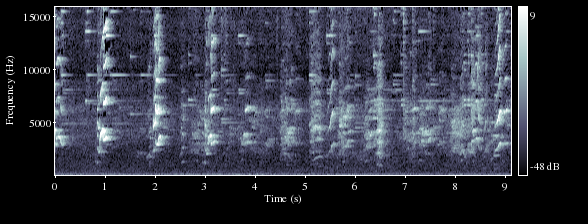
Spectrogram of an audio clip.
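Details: Lorikeets calling at a cafe during a thunderstorm: sharp, high screeches roughly once a second early on, then softer scattered chatter, with a faint low rumble underneath.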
